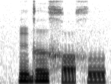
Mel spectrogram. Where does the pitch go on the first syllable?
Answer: high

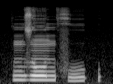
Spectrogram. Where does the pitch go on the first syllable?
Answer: high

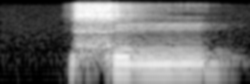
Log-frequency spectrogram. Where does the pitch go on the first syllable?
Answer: high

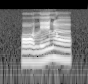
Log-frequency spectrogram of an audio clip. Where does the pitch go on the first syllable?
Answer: low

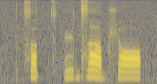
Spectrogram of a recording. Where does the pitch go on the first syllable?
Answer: low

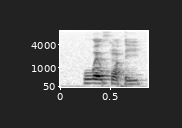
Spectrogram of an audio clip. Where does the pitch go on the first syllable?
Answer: high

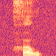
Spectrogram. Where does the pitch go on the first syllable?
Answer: rising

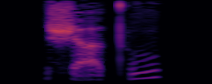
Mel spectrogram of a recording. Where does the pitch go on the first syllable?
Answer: rising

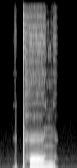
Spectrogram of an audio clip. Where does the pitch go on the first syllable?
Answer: falling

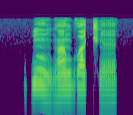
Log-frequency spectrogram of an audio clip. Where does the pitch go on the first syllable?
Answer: falling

